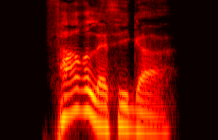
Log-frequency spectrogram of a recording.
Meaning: inflection of fahrlässig: 1. strong/mixed nominative masculine singular 2. strong genitive/dative feminine singular 3. strong genitive plural
- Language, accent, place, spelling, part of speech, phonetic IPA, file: German, Germany, Berlin, fahrlässiger, adjective, [ˈfaːɐ̯lɛsɪɡɐ], De-fahrlässiger.ogg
